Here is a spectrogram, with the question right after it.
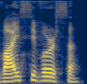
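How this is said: English-style, with diphthongized vowels. "numa área anglófona"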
